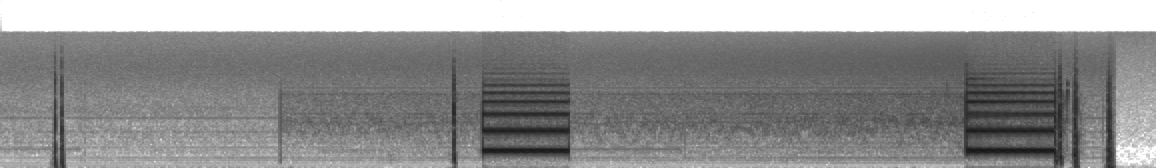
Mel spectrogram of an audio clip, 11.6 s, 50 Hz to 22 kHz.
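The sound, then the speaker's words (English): Telephone dialing and connecting for a long-distance call to a 629 area code: a few sharp clicks, then two loud buzzing ringback tone bursts of about a second each, with more clicks around the second tone. “It's 1 plus a 629 number. And notice how this call goes through.”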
